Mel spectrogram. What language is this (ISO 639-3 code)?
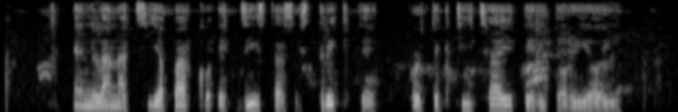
epo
